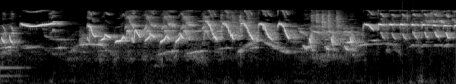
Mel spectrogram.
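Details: Brown-chested jungle flycatcher singing nonstop in the gacor style, used as a tutor recording for cage birds: dense, fast, high-pitched warbling of slurred whistles and chattery notes, with a few clear sustained whistles near the end.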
